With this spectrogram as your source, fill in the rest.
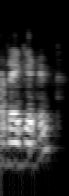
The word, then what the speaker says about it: regedit: type for wedge or regedit hard g or a soft g any anything of your choice and but if you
